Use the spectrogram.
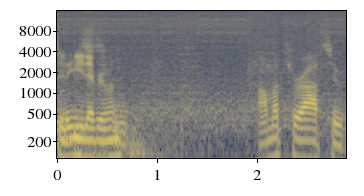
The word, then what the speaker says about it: Amaterasu: Yamaterasu so beat everyone. Amaterasu, first off, say it correctly.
